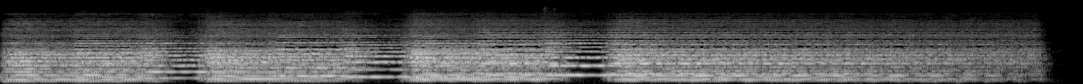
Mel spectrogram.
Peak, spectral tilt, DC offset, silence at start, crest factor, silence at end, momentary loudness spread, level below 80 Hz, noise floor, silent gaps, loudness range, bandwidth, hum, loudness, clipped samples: 0 dBFS; -4.5 dB/octave; under 0.1%; 0 s; 16 dB; 0.4 s; 11 LU; -72 dBFS; -39 dBFS; none; 5 LU; 15 kHz; none; -16 LUFS; under 0.1%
